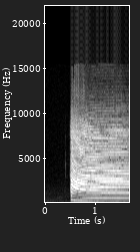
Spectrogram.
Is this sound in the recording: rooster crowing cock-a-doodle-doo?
no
